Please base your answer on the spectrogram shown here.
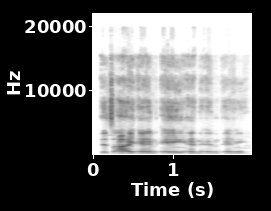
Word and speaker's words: Inanna: I pronounce Inanna or Inanna. It's Inanna.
